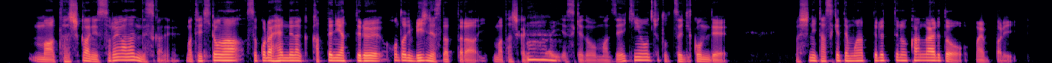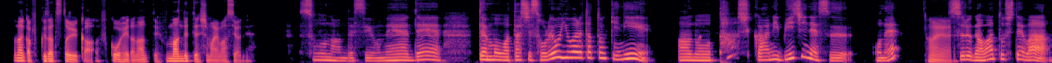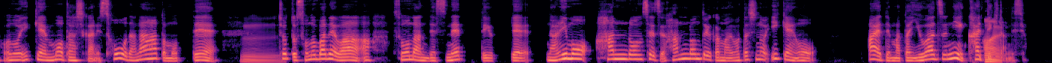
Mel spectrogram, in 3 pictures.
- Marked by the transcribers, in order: other noise; other background noise
- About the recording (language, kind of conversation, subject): Japanese, advice, 反論すべきか、それとも手放すべきかをどう判断すればよいですか？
